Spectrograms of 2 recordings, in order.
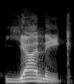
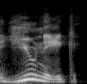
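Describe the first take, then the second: First: The name begins with a 'yah' sound. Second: The name begins with a 'yoo' sound. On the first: The speaker calls it right. "it's y- Yannick" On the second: The speaker calls it wrong. "it's not unique"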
